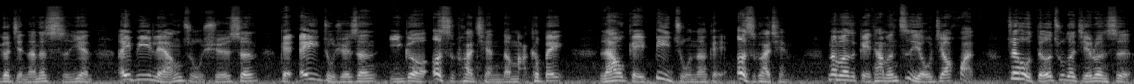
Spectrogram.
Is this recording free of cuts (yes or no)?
yes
